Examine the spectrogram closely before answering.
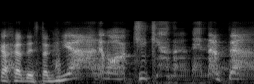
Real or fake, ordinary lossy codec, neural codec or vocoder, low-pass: fake; none; codec, 16 kHz, about 1 kbps, DyCAST, with the encoder's durations; none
